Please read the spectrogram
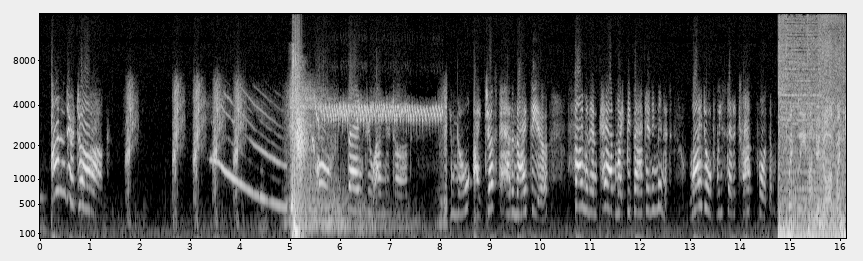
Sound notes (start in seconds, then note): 5.0 crash!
